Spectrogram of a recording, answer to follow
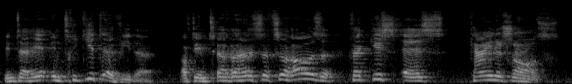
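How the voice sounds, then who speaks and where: Blunt, animated police detective. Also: male voice, high-pitched, measured pace, exaggerated voice. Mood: combative, defiant. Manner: blunt, coarse, colloquial. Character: gruff, combative, embittered male police detective. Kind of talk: German radio crime drama acting. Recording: roomy sound with faint noise.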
